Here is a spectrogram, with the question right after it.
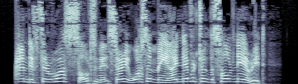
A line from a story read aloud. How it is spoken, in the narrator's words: Annie had been growing redder and redder in the face, and now she blurted out unexpectedly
